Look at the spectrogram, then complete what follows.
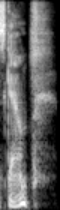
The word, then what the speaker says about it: Scown: things that he's involved in down at Steven Scone.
